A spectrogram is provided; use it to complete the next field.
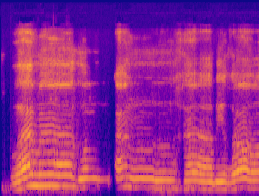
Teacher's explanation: Wa ma hum anha bighaibin. Nun sukun bertemu ha langsung saja, jangan ditahan agak lama, jangan anha.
